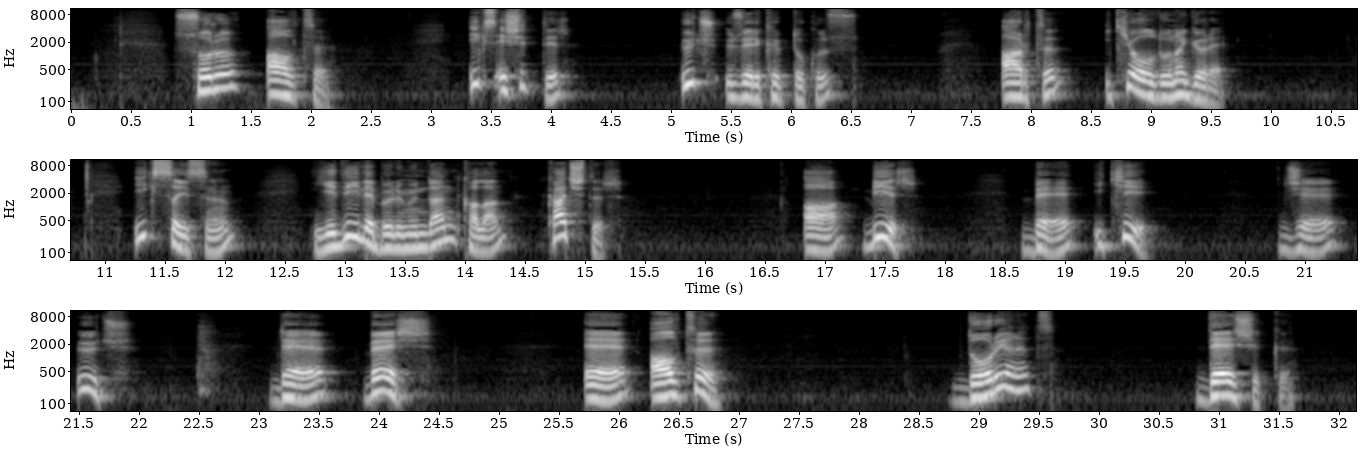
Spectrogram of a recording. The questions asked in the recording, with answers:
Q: X eşittir 3 üzeri 49 artı 2 olduğuna göre X sayısının 7 ile bölümünden kalan kaçtır?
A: Doğru yanıt D şıkkı.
